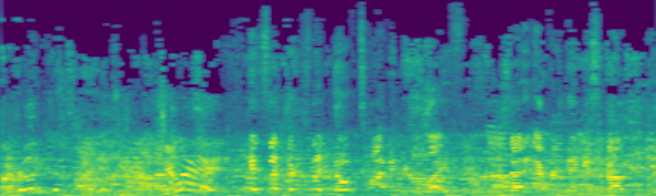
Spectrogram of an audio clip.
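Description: Women's voices talking and chattering over background music with a steady beat, in a busy bar.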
